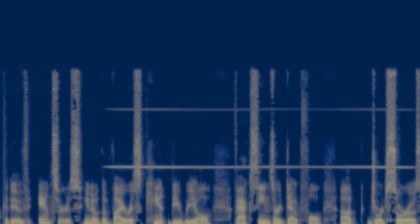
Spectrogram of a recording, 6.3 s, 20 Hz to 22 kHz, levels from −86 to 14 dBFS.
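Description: A loudspeaker-microphone loop likely poised at feedback sustains a thin 5.6 kHz feedback whistle, roughly 15 dB under the speech, from 1.52 s, after "answers you know", onward.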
